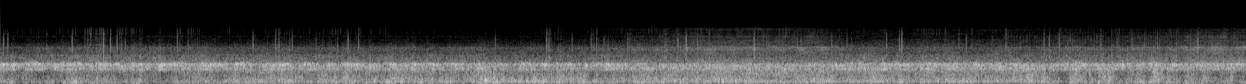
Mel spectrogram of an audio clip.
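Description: Wind rushing over the microphone and tyre-on-road noise from a road bicycle riding at pace, with a steady mid-pitched hum and scattered faint ticks throughout.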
